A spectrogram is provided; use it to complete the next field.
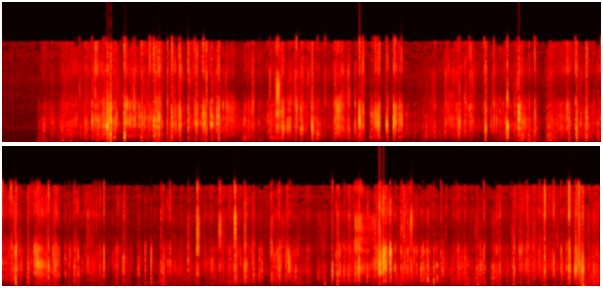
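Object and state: Foam net fruit sleeve.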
